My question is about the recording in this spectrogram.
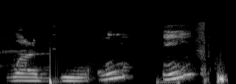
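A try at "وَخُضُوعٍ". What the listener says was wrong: wa khudu'i. Wa khudu'in. Jangan malu-malu bagi tanwinnya.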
